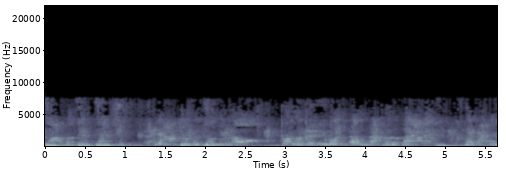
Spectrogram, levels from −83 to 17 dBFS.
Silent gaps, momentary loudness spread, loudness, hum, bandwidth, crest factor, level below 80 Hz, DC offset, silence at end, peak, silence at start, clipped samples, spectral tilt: none; 5 LU; -21 LUFS; none; 8 kHz; 18 dB; -32 dBFS; under 0.1%; 0 s; -2 dBFS; 0 s; under 0.1%; -6 dB/octave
